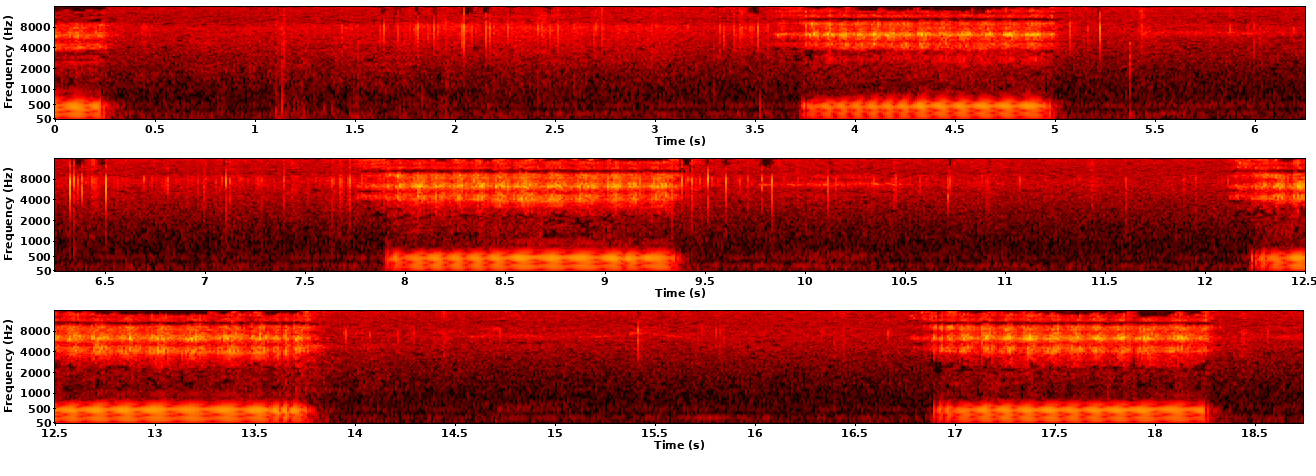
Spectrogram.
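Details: French Bulldog Myu sleeping comfortably and snoring: four loud, deep, harmonic snores about every four and a half seconds, each lasting roughly a second, with quiet breathing between them.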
